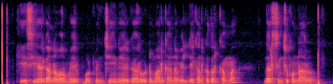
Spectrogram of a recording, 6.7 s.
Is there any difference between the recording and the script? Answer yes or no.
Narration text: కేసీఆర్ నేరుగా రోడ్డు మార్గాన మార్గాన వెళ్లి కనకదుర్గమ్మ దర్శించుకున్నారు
yes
